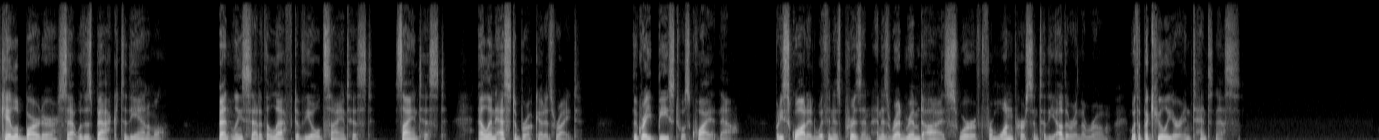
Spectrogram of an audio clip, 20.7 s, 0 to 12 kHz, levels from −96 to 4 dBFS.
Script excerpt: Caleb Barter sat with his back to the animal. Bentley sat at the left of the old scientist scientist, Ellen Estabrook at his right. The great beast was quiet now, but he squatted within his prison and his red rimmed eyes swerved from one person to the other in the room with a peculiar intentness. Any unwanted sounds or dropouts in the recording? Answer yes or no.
no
